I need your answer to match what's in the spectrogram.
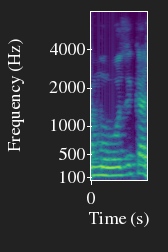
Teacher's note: Na palavra música já é a terceira a mais forte, contando de trás para frente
